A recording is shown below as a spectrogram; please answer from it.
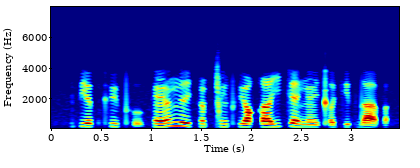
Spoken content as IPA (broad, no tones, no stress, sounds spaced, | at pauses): pʲ œː p kʰ y pʰ o̰ k ɛ̃ ə̯ ŋ ɘ ɪ̯ k œ̃ p ǀ ĩ pʰ y ʊ̯ q iː k ɛ ŋ ɛ̃ ɪ̯ kʼ ʌ kʲ ɘ p d a p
